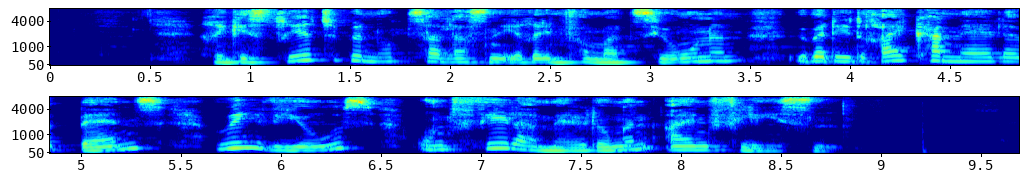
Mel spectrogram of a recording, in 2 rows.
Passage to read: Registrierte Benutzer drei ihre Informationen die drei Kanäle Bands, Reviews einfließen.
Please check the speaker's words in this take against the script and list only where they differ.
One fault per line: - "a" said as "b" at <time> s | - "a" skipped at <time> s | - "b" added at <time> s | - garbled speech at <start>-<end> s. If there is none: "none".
- "drei" said as "lassen" at 1.9 s
- "über" added at 3.7 s
- "und Fehlermeldungen" added at 6.6 s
